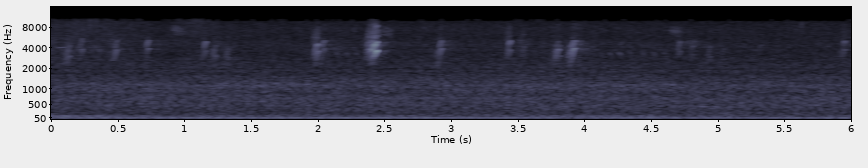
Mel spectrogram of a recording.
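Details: A young barn swallow (Hirundo rustica), 1 August 2011, gives scattered thin, high chirps, one sharper note standing out midway, over a steady low hum and hiss.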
